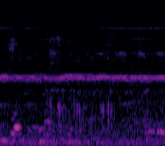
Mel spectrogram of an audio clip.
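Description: Near silence: faint room tone with a thin, steady high-pitched whine.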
